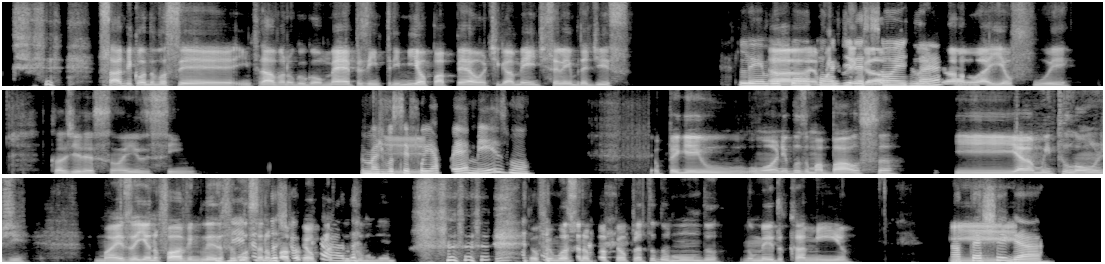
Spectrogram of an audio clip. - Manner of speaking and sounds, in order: chuckle; chuckle; laugh
- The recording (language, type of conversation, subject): Portuguese, podcast, Como foi o momento em que você se orgulhou da sua trajetória?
